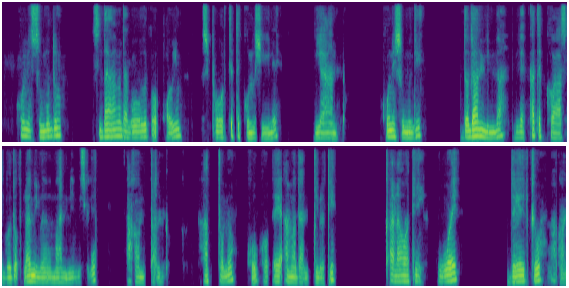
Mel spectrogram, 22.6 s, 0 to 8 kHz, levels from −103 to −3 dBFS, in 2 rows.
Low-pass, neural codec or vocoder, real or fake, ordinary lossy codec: 7.2 kHz; codec, 16 kHz in and 24 kHz out, 0.6 kbps, FireRedTTS-2 codec; fake; MP3, 64 kbps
